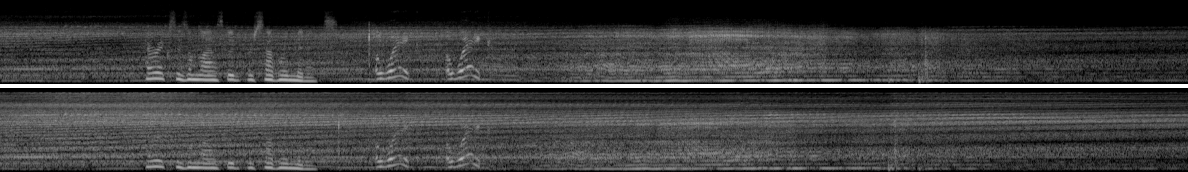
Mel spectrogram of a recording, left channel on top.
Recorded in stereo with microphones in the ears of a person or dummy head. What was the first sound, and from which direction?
A drone, 50° right (ahead or behind).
